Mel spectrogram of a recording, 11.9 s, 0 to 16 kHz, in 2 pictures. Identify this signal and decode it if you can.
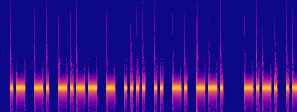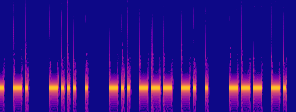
Morse code, heard as a keyed tone, about 20 wpm, 700 Hz. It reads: ANYTHING CAN BE DONE ON
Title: Sentences from Top 1000 Words - Review Part 5 - 20wpm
